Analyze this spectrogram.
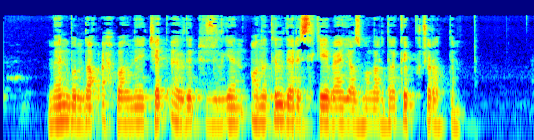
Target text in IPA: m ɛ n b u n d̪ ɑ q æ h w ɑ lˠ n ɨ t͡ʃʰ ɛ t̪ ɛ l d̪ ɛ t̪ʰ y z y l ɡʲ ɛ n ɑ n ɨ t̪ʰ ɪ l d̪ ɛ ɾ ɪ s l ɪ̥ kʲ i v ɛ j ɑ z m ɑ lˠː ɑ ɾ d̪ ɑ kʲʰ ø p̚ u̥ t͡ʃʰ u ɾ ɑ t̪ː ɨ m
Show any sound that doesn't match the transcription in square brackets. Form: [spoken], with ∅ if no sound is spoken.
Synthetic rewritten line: m ɛ n b u n d̪ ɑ q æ h w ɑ lˠ n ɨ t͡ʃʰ ɛ t̪ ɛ l d̪ ɛ t̪ʰ y z y l ɡʲ ɛ n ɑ n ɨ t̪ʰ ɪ l d̪ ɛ ɾ ɪ s l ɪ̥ kʲ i v ɛ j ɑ z m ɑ [lˠ] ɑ ɾ d̪ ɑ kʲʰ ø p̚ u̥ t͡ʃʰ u ɾ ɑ t̪ː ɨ m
